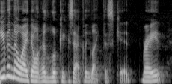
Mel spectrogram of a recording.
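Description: An ordinary speaking voice with an American accent moves at a moderate pace on a very clean recording with a silent background. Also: woman. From Texas, Austin. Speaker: musician. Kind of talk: casual chat.

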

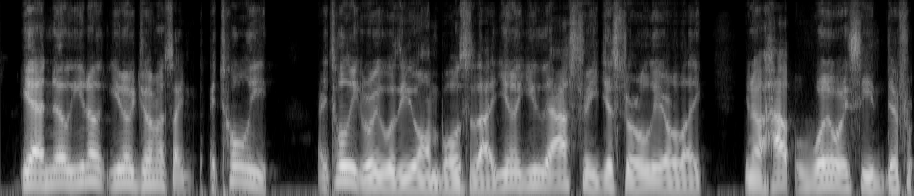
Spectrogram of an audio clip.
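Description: A man with an American accent at a very fast pace, very even loudness, and a quiet background. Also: dry, close sound with no echo. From Dallas, Texas, US. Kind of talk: casual podcast conversation. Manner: casual, filler-heavy.

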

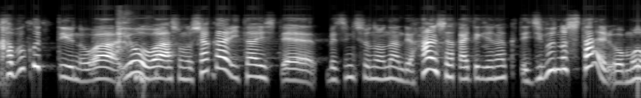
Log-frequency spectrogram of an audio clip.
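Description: A woman at a medium pitch makes very wide pitch swings and big swings in loudness. Her pace is moderate, the sound dry and close with no echo. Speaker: podcast host and marketing professional. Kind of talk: casual chat. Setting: live video stream.

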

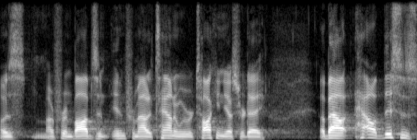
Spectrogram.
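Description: A man talks at a moderate pace with a Texan accent. The recording is very clean, with a silent background. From Texas, Austin. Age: old. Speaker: pastor. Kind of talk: sermon. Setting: church.

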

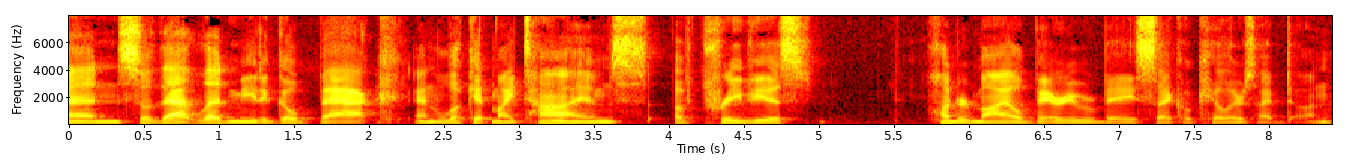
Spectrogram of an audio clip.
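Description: An American man talks fairly slowly with fairly even intonation in an unremarkable speaking voice. The recording is very clean, with a silent background. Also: medium pitch for a man. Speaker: cycling podcast host. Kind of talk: casual chat.

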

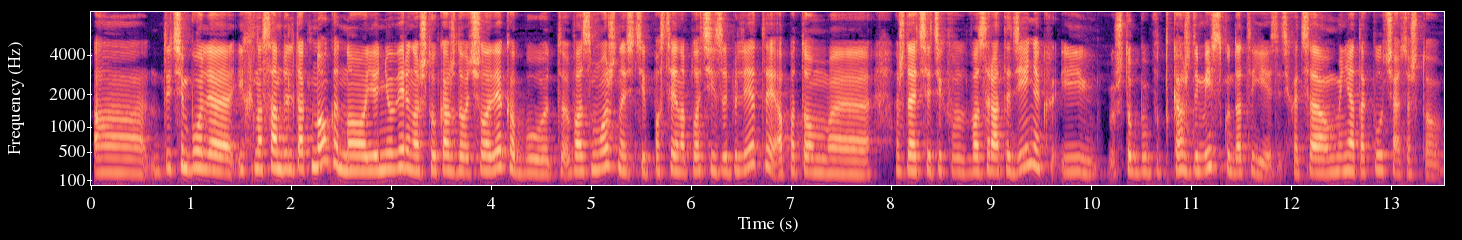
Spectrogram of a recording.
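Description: With an unremarkable speaking voice, a woman speaks at a fairly quick pace, her pitch fairly high and her intonation fairly even. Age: 20s. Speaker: manager and youth worker, Erasmus participant. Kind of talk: casual interview.

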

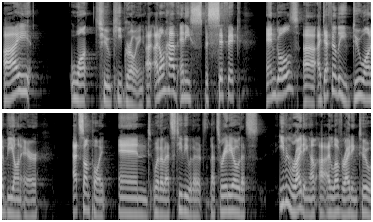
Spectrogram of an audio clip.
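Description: A man with an unremarkable speaking voice talks at a moderate pace in a fairly high pitch. His intonation is lively, and the recording is very clean with a silent background. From Nova Scotia, Canada. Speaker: sports broadcaster, former student. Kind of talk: casual chat.

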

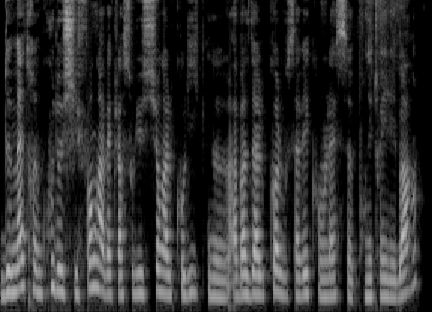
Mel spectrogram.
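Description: A woman's plain, everyday voice at medium pitch, with a moderate pace, fairly even intonation and a very clean recording with a silent background. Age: 30s. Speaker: pole dance studio founder. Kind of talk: interview.

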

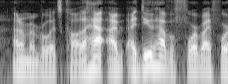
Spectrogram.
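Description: Here a man speaks in a Californian accent. His pitch varies in an ordinary way. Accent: Californian American English. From Southern California, Los Angeles suburbs. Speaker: TV editor. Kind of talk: casual chat. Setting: tree fort.

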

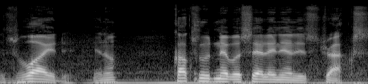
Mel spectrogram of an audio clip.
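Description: This man has a medium pitch and speaks at a fairly slow pace. His pitch swings very widely. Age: 60s. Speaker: reggae singer. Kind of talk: interview. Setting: at home. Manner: halting.

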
